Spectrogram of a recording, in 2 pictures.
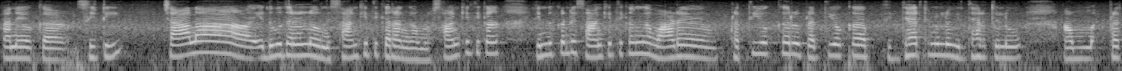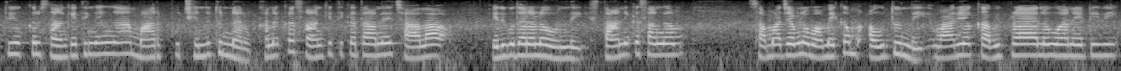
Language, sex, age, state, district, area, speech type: Telugu, female, 18-30, Telangana, Wanaparthy, urban, spontaneous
